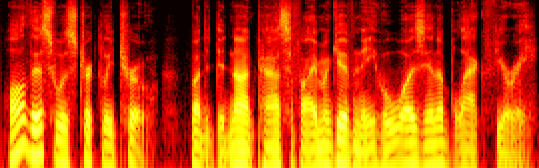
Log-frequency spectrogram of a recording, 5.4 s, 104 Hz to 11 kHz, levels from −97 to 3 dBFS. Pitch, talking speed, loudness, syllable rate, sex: 100 Hz, 190 wpm, -19 LUFS, 4.9 syllables/s, male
